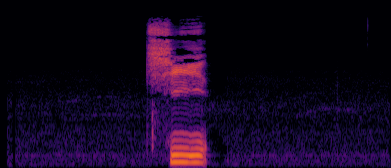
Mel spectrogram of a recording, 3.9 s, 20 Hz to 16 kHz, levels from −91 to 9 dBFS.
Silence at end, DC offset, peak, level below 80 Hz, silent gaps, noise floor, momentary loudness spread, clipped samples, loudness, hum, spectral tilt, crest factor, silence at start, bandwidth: 1.85 s; under 0.1%; -12 dBFS; -80 dBFS; none; -69 dBFS; 15 LU; under 0.1%; -27 LUFS; none; -4.5 dB/octave; 22 dB; 1.45 s; 11 kHz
